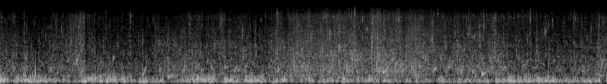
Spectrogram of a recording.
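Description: Small waves lapping and washing over the stones at a rocky lakeshore, with wind buffeting the microphone.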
